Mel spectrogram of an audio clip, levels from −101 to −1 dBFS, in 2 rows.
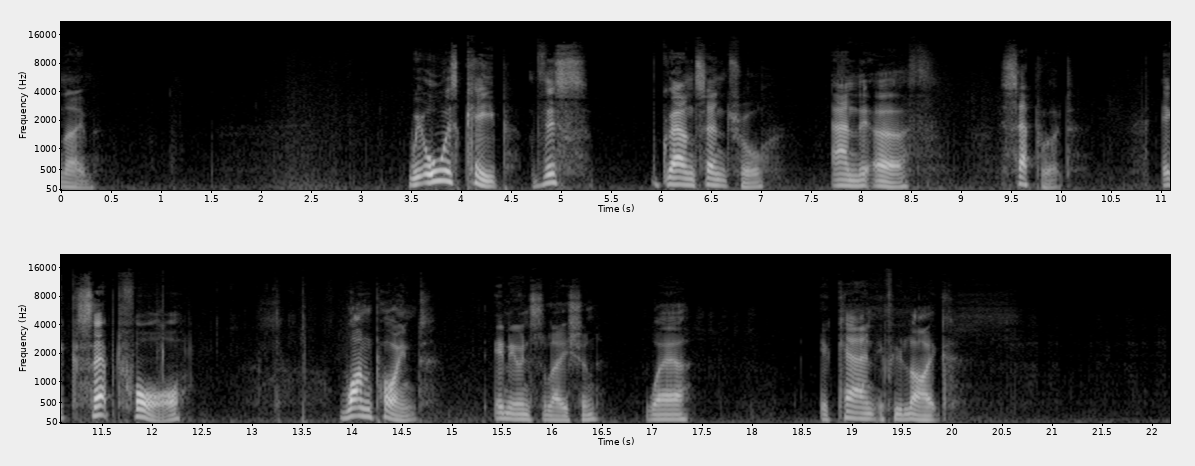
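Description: No technical faults are audible.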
